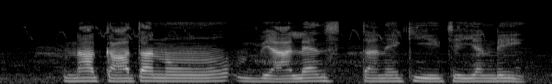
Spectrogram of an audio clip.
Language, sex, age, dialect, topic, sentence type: Telugu, female, 18-24, Telangana, banking, question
